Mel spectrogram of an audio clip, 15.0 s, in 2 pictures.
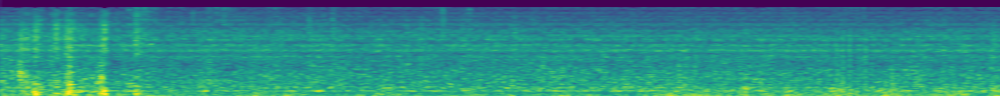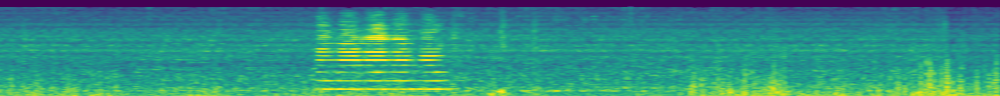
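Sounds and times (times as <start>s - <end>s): moving train running noise: 0.0s - 15.0s
train horn blast: 9.8s - 11.2s.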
